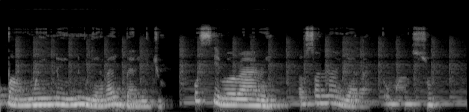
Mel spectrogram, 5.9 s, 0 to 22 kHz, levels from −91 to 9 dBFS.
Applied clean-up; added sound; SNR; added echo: none; Electric guitar; 20 dB; none.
